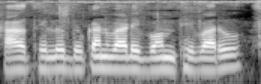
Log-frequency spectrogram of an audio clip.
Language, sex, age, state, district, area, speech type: Odia, male, 30-45, Odisha, Rayagada, rural, spontaneous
